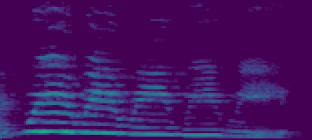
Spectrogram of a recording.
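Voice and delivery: high squealing wee wee; piggy squeal. Acted. Finger play for a child, piggy squealing high. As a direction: squeal like a little pig. Piggy cries all home.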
